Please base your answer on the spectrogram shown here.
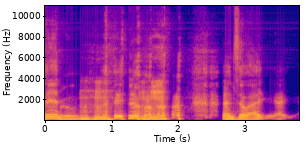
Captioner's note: laughs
